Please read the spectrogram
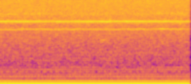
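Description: Steady electrical mains hum with hiss on the open microphone feed, with a faint thin high whine over it.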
